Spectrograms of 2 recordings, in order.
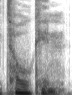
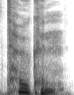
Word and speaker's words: Tolkien: In recent seasons, the show revealed his name is actually Tolkien, named after J.R.R. Tolkien, and that everyone had been mispronouncing it as token all along.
